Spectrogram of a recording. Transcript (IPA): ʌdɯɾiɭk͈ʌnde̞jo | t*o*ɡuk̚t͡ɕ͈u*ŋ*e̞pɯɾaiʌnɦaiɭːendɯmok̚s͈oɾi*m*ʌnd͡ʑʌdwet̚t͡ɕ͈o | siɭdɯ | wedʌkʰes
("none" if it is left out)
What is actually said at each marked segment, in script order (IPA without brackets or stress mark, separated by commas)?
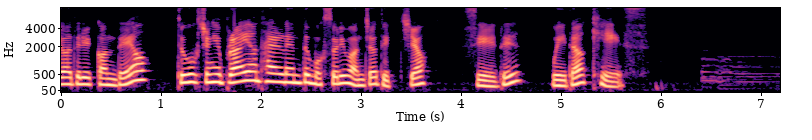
u, ŋ, m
